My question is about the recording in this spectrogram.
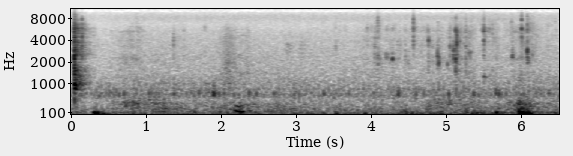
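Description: Lathered, soapy hands rubbing and squeezing together, giving soft squishy wet sounds with scattered faint crackles. The loudest moment is a brief wet smack right at the start.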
